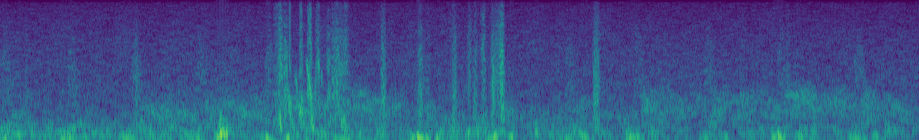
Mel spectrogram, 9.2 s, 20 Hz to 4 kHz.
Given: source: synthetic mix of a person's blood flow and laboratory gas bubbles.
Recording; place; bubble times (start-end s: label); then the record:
Doppler ultrasound of blood flow; subclavian vein
2.77-3.27 s: bubbles
3.34-3.48 s: bubbles
From the record:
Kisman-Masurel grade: 212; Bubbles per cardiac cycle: several, 3 to 8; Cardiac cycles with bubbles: 1 to 10%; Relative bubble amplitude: moderate (0.250 to 0.450); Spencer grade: 1 (occasional bubble signal discernible with the cardiac motion signal, with majority of cardiac periods free of bubbles); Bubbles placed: anywhere in the cardiac cycle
